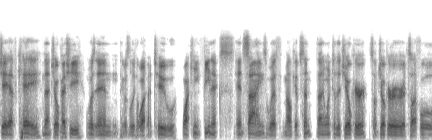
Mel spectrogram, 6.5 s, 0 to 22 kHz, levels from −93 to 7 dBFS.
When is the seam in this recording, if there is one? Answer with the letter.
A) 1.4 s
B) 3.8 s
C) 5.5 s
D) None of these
D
